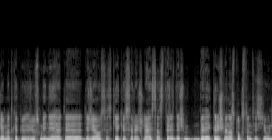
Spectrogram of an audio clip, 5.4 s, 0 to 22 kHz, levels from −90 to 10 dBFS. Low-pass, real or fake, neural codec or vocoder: 14.4 kHz; real; none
